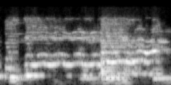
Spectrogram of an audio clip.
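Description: A woman singing a hymn over grand piano accompaniment, drawing out two long notes with a slight vibrato.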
